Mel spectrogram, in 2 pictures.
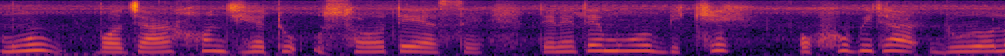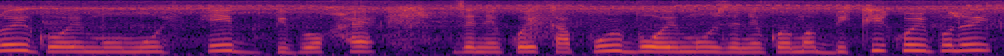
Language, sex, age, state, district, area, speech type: Assamese, female, 45-60, Assam, Dibrugarh, rural, spontaneous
